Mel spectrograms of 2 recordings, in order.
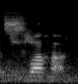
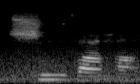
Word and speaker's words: Suvaha: it as Om Bhurabhuva Swaha or Swaha. And honestly, that's an insult to the energy of Gayatri. She is Om Bhurabhuva Suvaha. It's gotten distorted over generations. Suvaha, 3 equal, distinct syllables.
